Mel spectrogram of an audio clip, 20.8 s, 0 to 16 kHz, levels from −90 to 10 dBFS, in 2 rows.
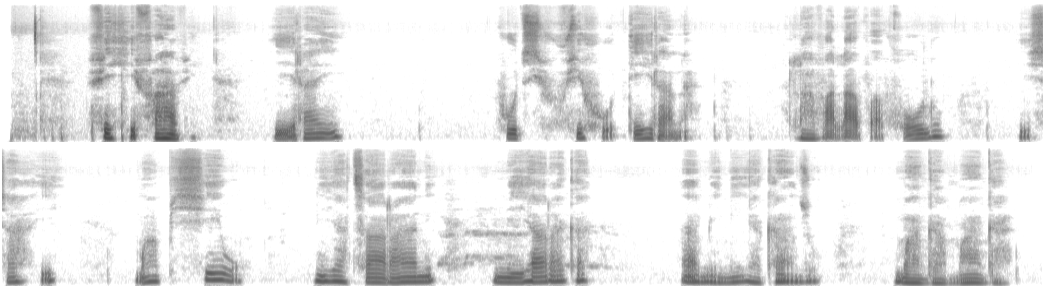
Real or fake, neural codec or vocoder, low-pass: real; none; 14.4 kHz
